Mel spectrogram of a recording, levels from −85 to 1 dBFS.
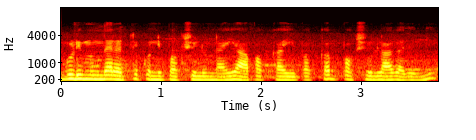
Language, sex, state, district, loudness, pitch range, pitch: Telugu, female, Andhra Pradesh, Sri Satya Sai, -17 LUFS, 165-195 Hz, 175 Hz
